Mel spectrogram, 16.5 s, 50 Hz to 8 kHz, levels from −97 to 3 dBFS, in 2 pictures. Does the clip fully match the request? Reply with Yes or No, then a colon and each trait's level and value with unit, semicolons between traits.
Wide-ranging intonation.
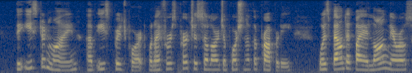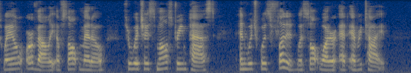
No: average, 3.1 semitones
